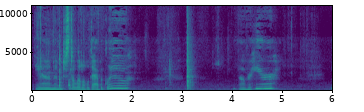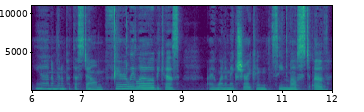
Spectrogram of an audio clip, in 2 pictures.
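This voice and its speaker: A woman talks through a paper craft at her desk, unhurried and chatty, with a gravelly edge to her voice. She is a little hoarse and clears her throat now and then. Faint room noise sits under her voice. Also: medium pitch. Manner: relaxed, chatty, thinking aloud with fillers. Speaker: card-making tutorial host. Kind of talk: casual crafting tutorial narration. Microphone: overhead camera, hands only on craft mat.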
